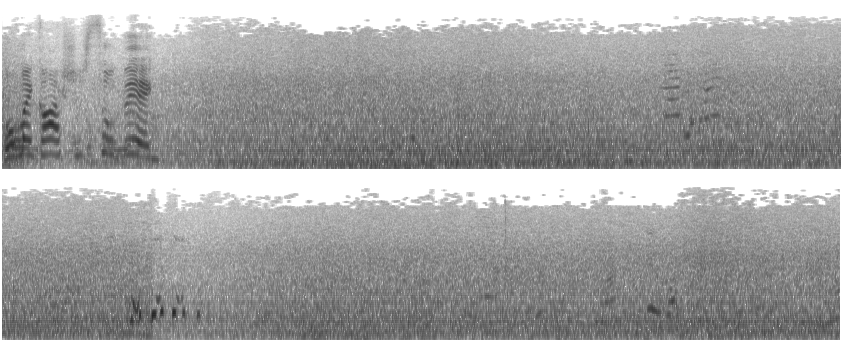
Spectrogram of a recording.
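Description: Ocean surf breaking and washing up the beach, a steady wash throughout. Brief, high, warbling excited voices in the first second and again about seven seconds in.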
